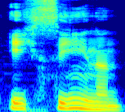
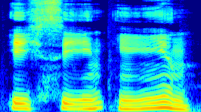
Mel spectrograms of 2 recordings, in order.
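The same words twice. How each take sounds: First: The pronoun is said in a weak, reduced form. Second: The pronoun is said in its full form. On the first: "costuma ser falada como" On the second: "Uma frase como"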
